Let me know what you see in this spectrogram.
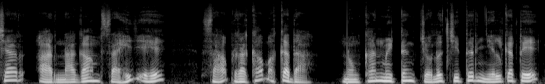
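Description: At 3.47 s the speech jumps forward, with no gap of silence. This is most likely a dropped buffer (overrun): the capture side did not read its samples in time, so the hardware overwrote a few milliseconds of audio and the two surviving edges were joined directly. On the waveform there is a sudden step where the signal does not continue smoothly, and on the spectrogram a thin vertical broadband line marks the splice.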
